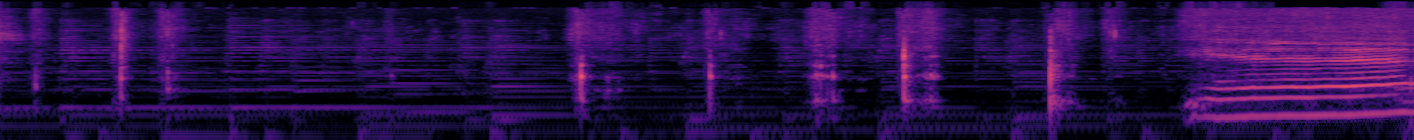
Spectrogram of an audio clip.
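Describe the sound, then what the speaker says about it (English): Carrots dropped into a pot while making a cream pasta sauce, heard as a series of close, sharp plops and chopping-like knocks at irregular intervals, ending in a loud sizzle as the ingredients hit the hot pan. "In go my carrots."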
